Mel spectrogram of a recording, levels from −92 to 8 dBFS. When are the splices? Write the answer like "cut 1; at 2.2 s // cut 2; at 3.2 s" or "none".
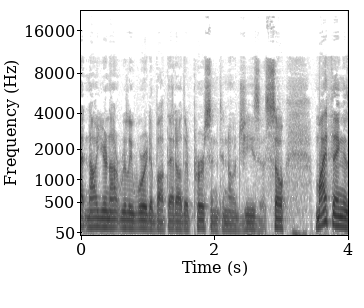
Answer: cut 1; at 2.1 s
